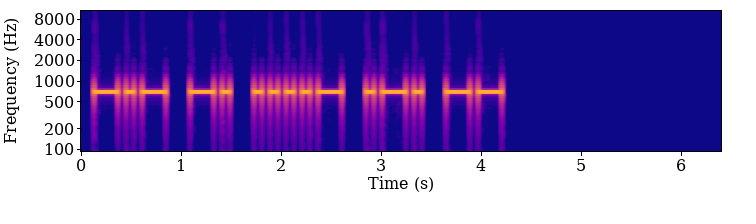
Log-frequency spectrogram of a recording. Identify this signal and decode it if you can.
Morse code, heard as a keyed tone, about 15 wpm, 700 Hz. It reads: KN4RM
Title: USA Call Signs - 5 Characters - 15wpm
